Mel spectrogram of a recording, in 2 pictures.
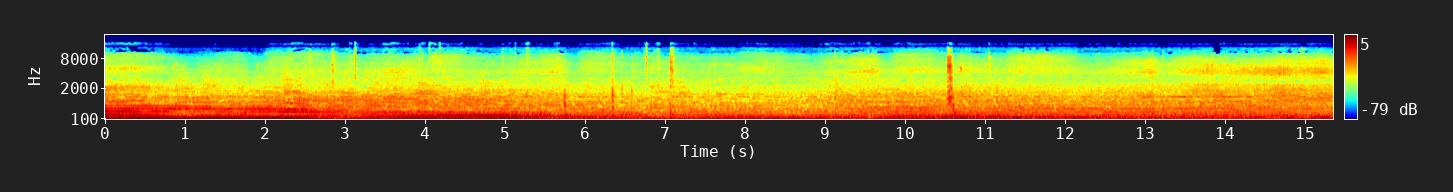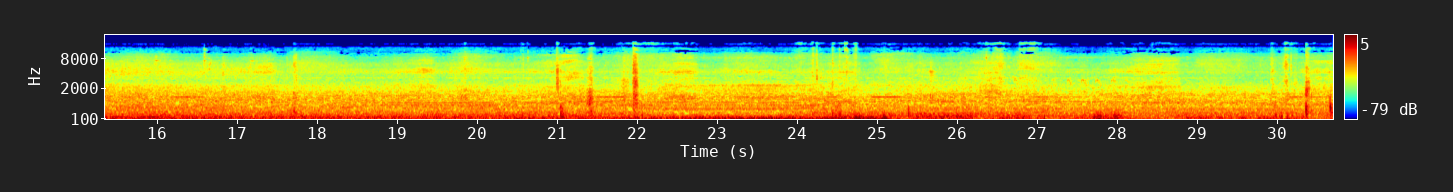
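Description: Low engine rumble from a motor passing nearby, its pitch falling over the first few seconds, then a steadier drone that drops away about 25 seconds in. A few light knocks and clicks are scattered through it.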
